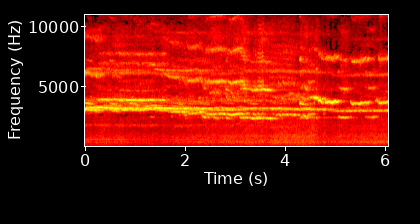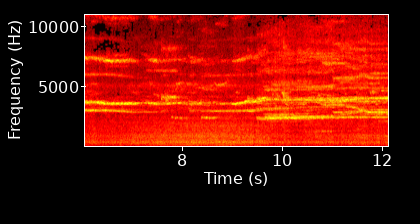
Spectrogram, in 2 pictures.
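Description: GO Transit bilevel passenger coaches rolling slowly past, with steady high-pitched metal squealing from their wheels and brakes over the rumble of the train. The squeal is several shrill tones that waver a little.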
